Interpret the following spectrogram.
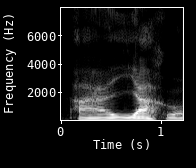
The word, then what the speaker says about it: hallazgo: hallazco es un descubrimiento, pero no no lo pronuncia así. Hallazgo, dice hallazgo. Hallasgo. Vamos a representarlo así con una J. Hallazgo. Y luego la G, la pronuncia también va de forma bastante débil.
